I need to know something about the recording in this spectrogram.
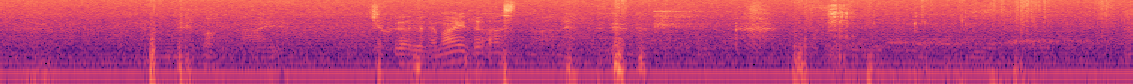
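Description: Footsteps and shuffling knock on a wooden floor in a large echoing hall.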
